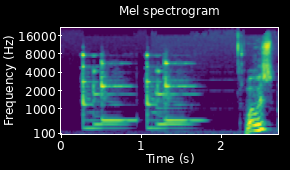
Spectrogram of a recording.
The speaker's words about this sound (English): Did you seriously not turn your phone off, dude? I thought I did. Guys. We appear to have gotten a message from the anonymous Draft the Universe commissioner.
